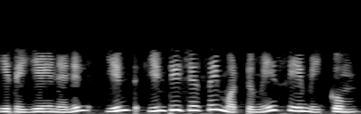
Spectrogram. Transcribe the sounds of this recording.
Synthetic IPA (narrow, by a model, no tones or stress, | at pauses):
ɪðɐeːnɐnɪlɪɳʈɪɳɖid͡ʒɐsɐɪmɐʈːɯmeːseːmɪkːɯm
